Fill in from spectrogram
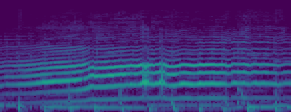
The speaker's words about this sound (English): As they are about to walk inside, you can hear a familiar scream running by in terror.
